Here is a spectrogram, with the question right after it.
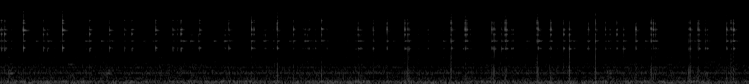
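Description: Long blue nails tap and scratch on a clear, apparently empty glass wine bottle with a foil-capped neck. The result is a rapid, irregular series of short, bright glassy clinks that ring high and die away almost instantly, over a soft low hiss and a faint steady hum.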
